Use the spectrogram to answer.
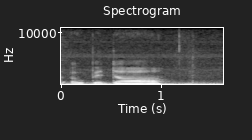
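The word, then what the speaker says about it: oppida: And then in the plural, nominative and accusative plural neuter end in a short a, okay, which is pronounced ah. So notice opida, and then opida again in the accusative plural.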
